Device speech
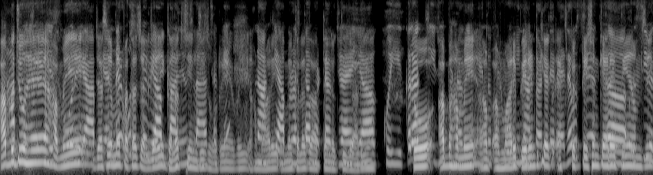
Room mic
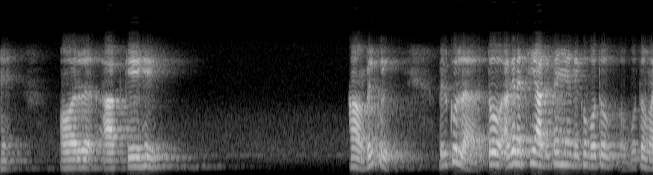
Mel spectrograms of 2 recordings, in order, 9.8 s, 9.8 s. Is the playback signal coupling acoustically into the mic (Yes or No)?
No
